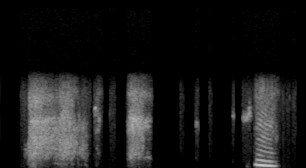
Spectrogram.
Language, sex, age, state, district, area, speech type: Manipuri, female, 18-30, Manipur, Churachandpur, rural, conversation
